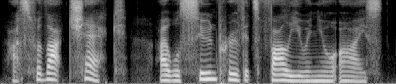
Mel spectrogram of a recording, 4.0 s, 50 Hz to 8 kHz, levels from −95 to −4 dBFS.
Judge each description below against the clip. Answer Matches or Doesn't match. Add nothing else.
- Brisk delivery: Doesn't match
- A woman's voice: Matches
